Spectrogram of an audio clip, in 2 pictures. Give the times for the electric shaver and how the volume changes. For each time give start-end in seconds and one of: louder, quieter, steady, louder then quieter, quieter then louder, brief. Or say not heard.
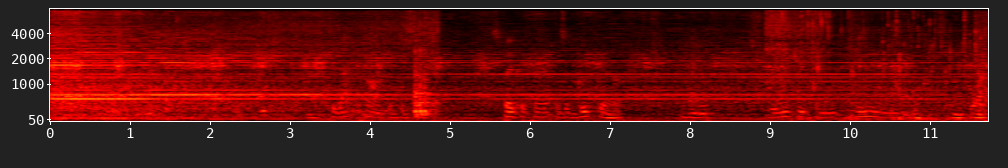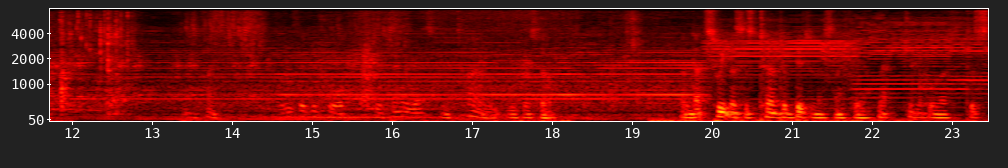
0.0-23.4 quieter then louder.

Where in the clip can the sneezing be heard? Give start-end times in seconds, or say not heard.
not heard.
